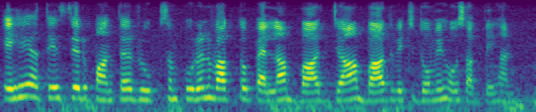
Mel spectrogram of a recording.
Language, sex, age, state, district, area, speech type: Punjabi, female, 18-30, Punjab, Muktsar, urban, read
